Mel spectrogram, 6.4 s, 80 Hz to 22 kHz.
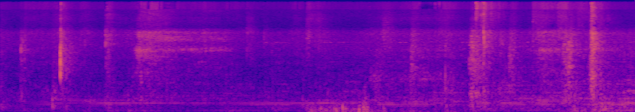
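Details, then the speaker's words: Outdoor inverter box of a three-year-old Bosch Climate 5000 split air con on heat setting: fan hum with irregular purring rattle and buzz, vibration felt on the case, another noise besides the fan, cause unconfirmed. "but there's something else making a noise on that thought is such the case I feel vibration there"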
